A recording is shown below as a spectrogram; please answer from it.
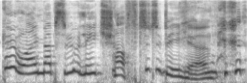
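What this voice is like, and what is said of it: Ridiculous put-on British accent. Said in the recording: “this ridiculous accent... Somewhere I've heard in the United Kingdom”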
